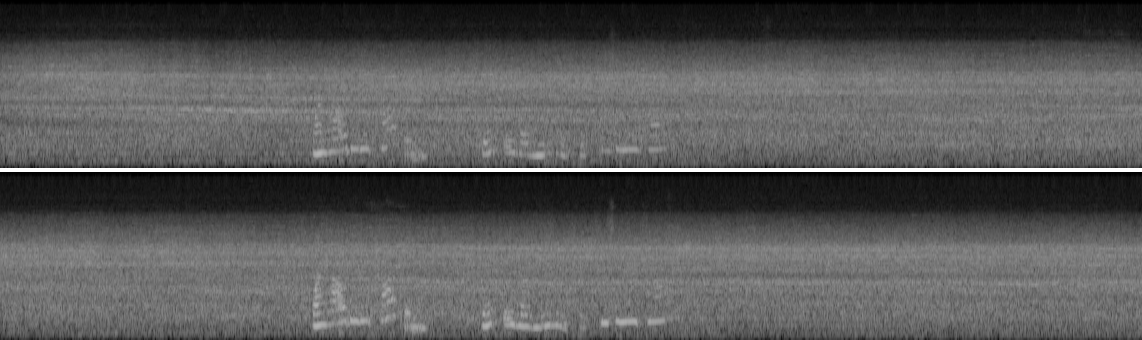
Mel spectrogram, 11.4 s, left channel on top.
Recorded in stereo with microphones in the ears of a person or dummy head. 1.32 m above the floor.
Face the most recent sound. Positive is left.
turn(degrees=-50)  # may be behind; listen again after turning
